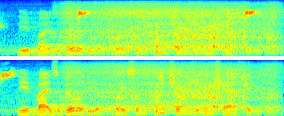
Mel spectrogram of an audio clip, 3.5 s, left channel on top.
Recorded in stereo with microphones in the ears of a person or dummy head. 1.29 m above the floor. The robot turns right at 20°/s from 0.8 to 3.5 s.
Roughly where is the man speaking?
Behind right.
